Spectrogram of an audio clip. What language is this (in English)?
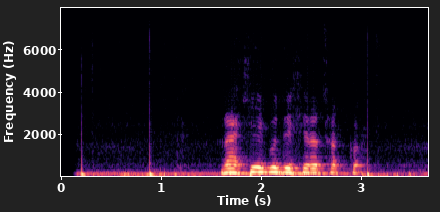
Nepali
